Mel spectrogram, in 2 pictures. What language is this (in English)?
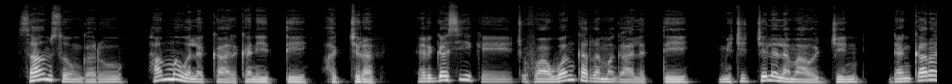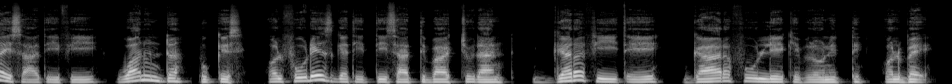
Oromo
